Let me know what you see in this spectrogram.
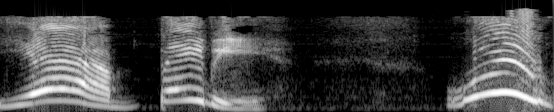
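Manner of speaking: very high, very loud swooping whoop. Celebrating a correct guess after hearing it was right: loud cheering. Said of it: "Sorry, that was loud".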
